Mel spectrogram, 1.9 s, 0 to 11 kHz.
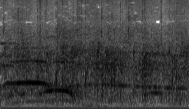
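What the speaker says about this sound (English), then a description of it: "let's have another massive round of applause for the 5 Taps Bar" A brief burst of crowd applause at a community peace event in Blenheim, dense clapping at moderate loudness with a voice or tonal sound running faintly over it.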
